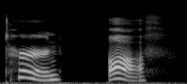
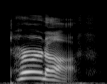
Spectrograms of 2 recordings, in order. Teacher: the consonant sound basically jumps over and kind of kickstarts the vowel sound in the next word. It bridges the gap. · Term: Linking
